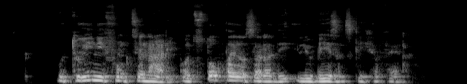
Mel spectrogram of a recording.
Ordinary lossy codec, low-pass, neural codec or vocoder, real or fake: none; 19.8 kHz; vocoder, 44.1 kHz, 128 mel bands, Pupu-Vocoder; fake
